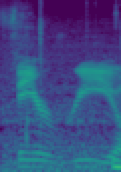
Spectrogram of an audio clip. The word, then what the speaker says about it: ethereal: Ethereal. There is a section of the level that's gonna have water, so you're Ethereal? still gonna have a section. Leaf, you said It's pronounced ethereal. It's ethereal, like ITH.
